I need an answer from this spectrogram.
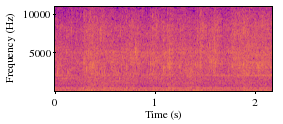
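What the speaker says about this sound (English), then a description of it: "let me turn on the water here" Water runs steadily from a kitchen sink tap during a brisket jerky prep session, a constant broadband hiss and splash that holds at an even level throughout with no talk.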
